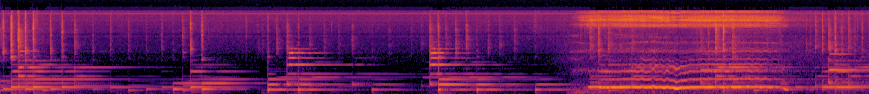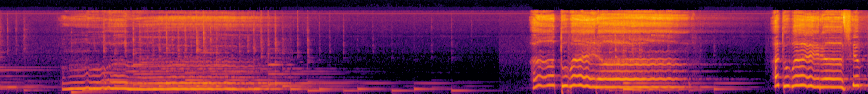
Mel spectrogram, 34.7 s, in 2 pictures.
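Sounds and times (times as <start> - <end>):
cover version of a song with wavering lead voice: 11.4 - 16.3, 18.5 - 23.4, 28.0 - 31.8, 32.8 - 34.7.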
